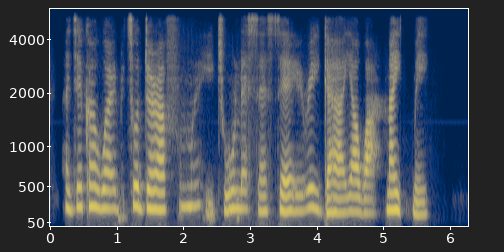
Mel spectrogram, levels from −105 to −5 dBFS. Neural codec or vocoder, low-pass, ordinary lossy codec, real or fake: codec, 16 kHz, 0.5 kbps, X-Codec, HuBERT features, trained on LibriSpeech; 5.4 kHz; none; fake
